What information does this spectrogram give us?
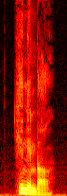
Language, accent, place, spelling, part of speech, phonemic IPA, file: German, Germany, Berlin, hinnehmbar, adjective, /ˈhɪnˌneːmbaːɐ̯/, De-hinnehmbar.ogg
- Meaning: acceptable, tolerable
